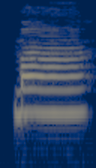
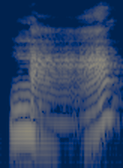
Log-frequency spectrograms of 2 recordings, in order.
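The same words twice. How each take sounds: First: The pitch stays high and level. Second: The pitch dips low then comes up. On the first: It means mother. "first tone, ma, is a high even tone" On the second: It means horse. "Ma is a third tone. It's a dipping tone"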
